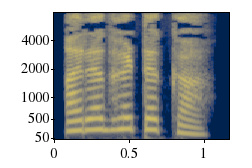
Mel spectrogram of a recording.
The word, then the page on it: ಅರಿಕಟಕ: arikaṭaka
